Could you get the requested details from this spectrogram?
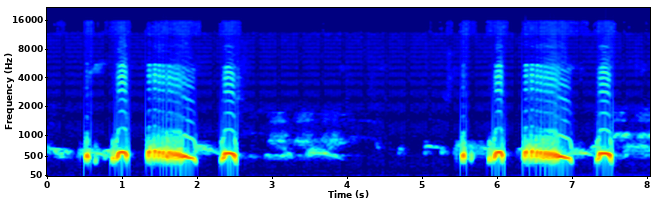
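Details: Spotted dove delivering its giọng thổ sấm call style: a few clipped notes, a rolling pulsed coo that sinks in pitch, and a rounded closing coo, the whole phrase given twice about five seconds apart with soft murmurs between.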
